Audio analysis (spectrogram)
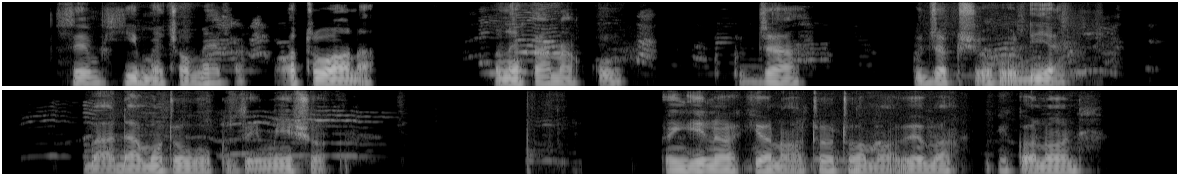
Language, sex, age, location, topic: Swahili, male, 18-24, Mombasa, health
